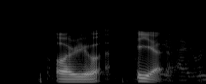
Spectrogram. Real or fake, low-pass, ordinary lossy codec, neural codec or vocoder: real; 5.4 kHz; none; none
